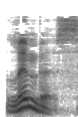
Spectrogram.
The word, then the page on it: limbus: British English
